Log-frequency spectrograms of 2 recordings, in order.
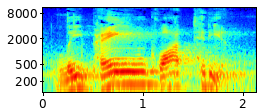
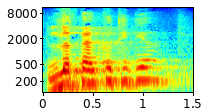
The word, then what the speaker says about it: Le Pain Quotidien: And of course, for years now, my family, in a cruel effort to torment me and my love of all things French, would deliberately go out of their way to butcher the French pronunciation in my hearing, and they would call it Le pain quotidien. And yet I still love them. Le pain quotidien, the daily bread.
